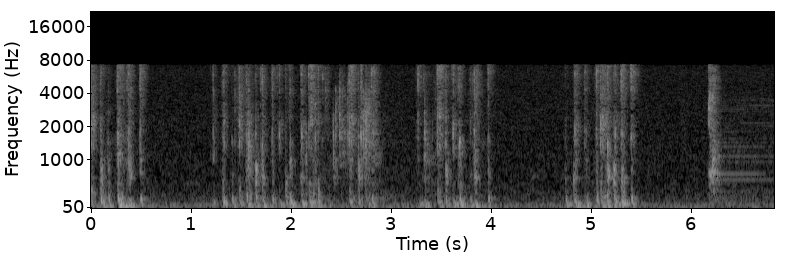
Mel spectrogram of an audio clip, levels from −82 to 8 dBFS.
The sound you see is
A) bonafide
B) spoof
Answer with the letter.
A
